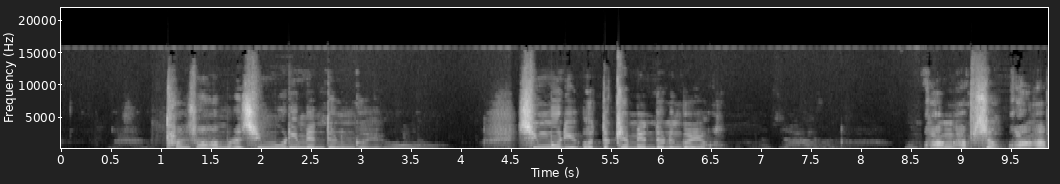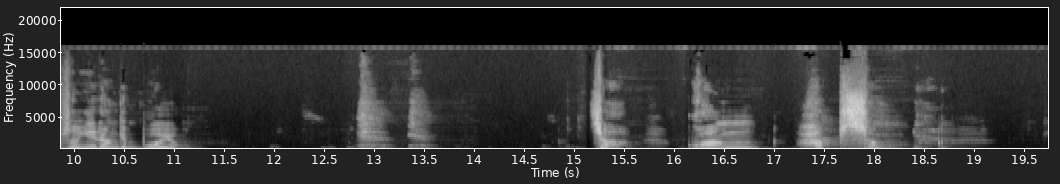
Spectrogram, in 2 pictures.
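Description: An elderly man speaks with animation into a clip-on microphone.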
